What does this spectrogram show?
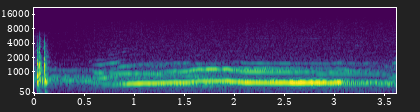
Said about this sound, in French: Oh, j'adore ce hurlement. Oh, moi aussi, attends. Je vais leur répondre. Aouh ! Leur répondre, comme au téléphone, vous voulez dire ? Absolument. Quand ils hurlent, cela permet aux loups de dire à leurs copains de meute où ils se trouvent.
